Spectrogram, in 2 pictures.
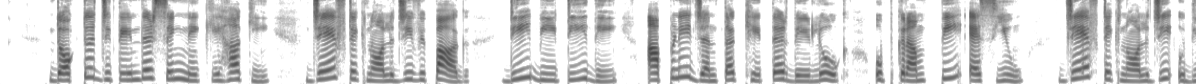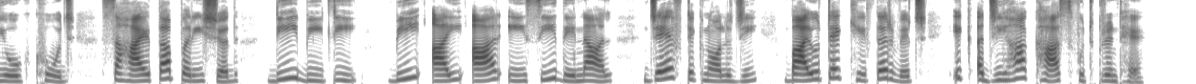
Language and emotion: Punjabi, neutral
